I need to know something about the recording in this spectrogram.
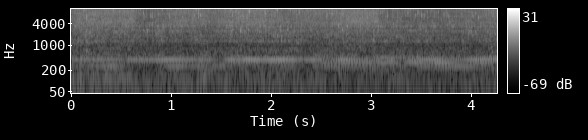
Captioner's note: none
